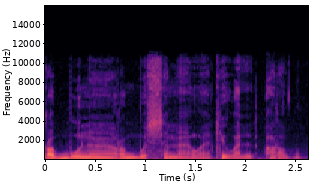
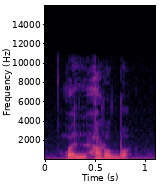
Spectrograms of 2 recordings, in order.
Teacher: الصحيح هو أن يبقى الضاد معلق في مخرجه · Shown in: first take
